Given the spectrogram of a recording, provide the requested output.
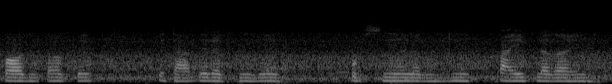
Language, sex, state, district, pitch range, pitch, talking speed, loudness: Hindi, female, Maharashtra, Chandrapur, 155-165 Hz, 160 Hz, 115 wpm, -41 LUFS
